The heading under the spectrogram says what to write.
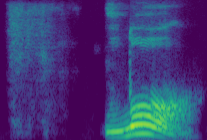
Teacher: Dia rokhawah, karena dia ada mengalir sedikit.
